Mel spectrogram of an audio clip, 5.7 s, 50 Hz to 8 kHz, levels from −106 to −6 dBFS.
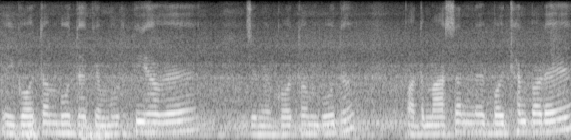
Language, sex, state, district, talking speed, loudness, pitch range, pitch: Bhojpuri, male, Uttar Pradesh, Varanasi, 145 wpm, -17 LUFS, 145-170 Hz, 155 Hz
